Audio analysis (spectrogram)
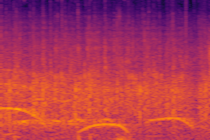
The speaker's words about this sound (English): We applaud you. We're so proud of you.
